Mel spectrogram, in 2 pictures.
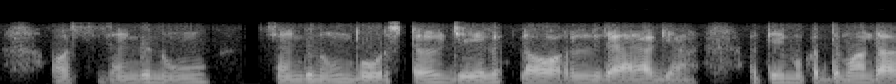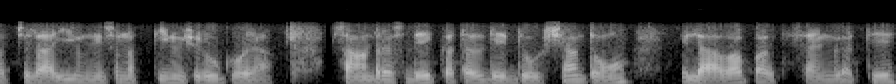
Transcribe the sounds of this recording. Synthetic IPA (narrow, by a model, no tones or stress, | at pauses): ɔːɾsəŋɡnũː | sə̃ŋɡnũːboːɾsʈəɾd͡ʒeːllɦɔːɾləd͡ʒaːjaːɡɪaːət̪eːmʊkəd̪mãːd̪aːt͡ʃəlaːiːʊnːiːsɔːnət̪ːiːnũːʃʊɾuːkɦoːjaːsãːɳɖɾəsd̪eːkət̪əld̪eːd̪oːʃãːt̪õː | ɪlaːʋaːpəɡət̪səŋɡə̰t̪eː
